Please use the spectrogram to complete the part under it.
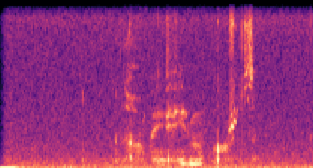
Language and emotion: Russian, neutral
